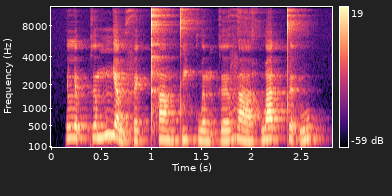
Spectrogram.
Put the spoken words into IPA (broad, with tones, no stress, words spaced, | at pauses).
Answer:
lə˨˩p̚kə˨˦m ɲa˧˩wfɛ˨˩k̚ t̪ʰa̤˨˩mt̪i˧˩ kwə˧˩mkəː˨˦va̤ː˨˩ hwa˦˥t̚t̪ə̰˧˥w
